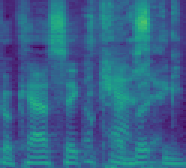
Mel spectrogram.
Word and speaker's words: Ocasek: Well, it's Rick Ocasek, but everybody says Rick Ocasek, so it's like the Van Gogh, Van Gogh thing.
